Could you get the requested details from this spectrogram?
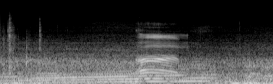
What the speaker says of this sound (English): Now that I got the Catless downpipe installed. Yeah, as y'all can tell, it sounds a lot better than it did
